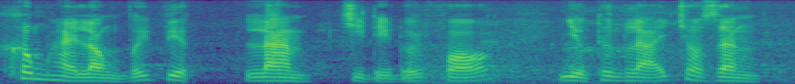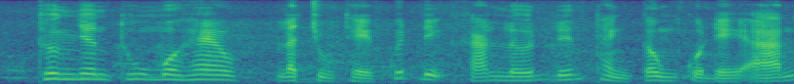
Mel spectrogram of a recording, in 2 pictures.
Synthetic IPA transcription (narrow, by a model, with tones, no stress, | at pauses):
xə˧wŋ͡mɦaː˨˩jlɔ˨˧˩wŋ͡mvəː˨˦jvi˨˩ək̚laː˨˩mt͡ɕi˧˩ɗe˧˩ɗo˨˦jfɔ˨˦ɲi˨˩əwt̪ʰɨ˧əŋla̰ː˧˥jt͡ɕɔ˧za˨˩ŋt̪ʰɨ˧əŋɲə˧nt̪ʰu˧mo˧ɦɛ˧wlaː˨˩t͡ɕu˧˩t̪ʰe˧˩kwi˦˥ət̚ɗḭ˧˨ŋ̟xaː˨˦ləː˨˦nɗe˨˦nt̪ʰɛ˨˩jŋ̟kə˧wŋ͡mku˧˩əɗe˨˩ʔaː˨˦n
